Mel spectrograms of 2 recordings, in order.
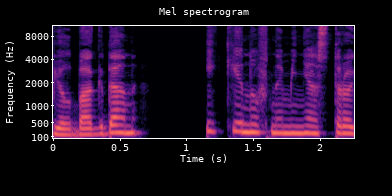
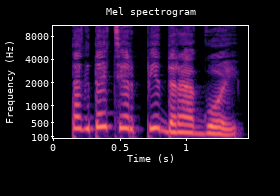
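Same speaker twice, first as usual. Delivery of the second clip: much higher, sugary mock tenderness; fake sweet cooing; 5 semitones higher, 3 dB louder than usual. A narrator's reading. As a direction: coo it with false sweetness. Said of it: "притворно ласково проворковала я".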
